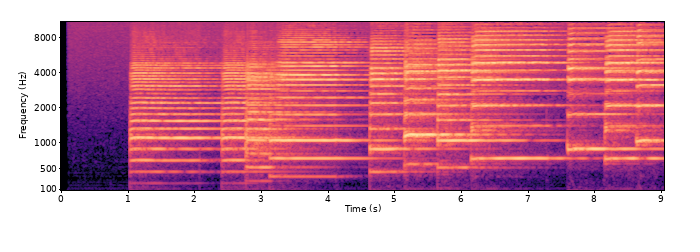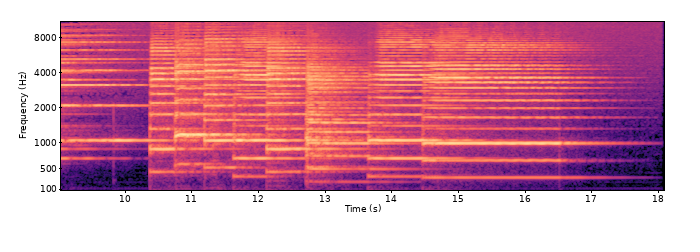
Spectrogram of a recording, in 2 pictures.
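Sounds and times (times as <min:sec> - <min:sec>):
muted keyboard tone: 0:01.0 - 0:17.5.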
